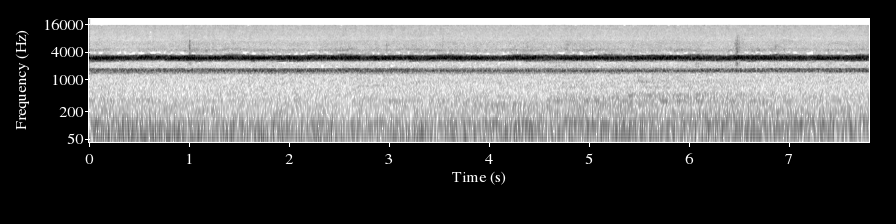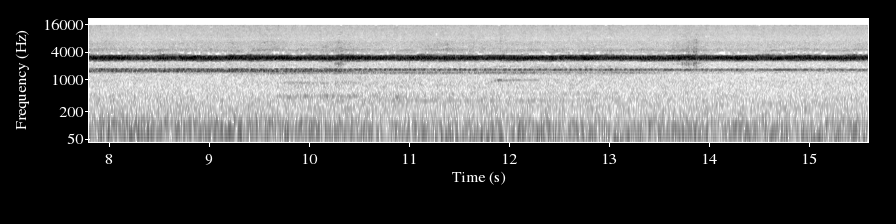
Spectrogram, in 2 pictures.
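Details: Spring peepers calling in spring 2015 in Massachusetts, recorded with a spaced omni microphone pair on a Tascam DR-40. A dense chorus of many high peeps merges into a steady, unbroken ringing with a lower ringing layer beneath and a faint low rumble.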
